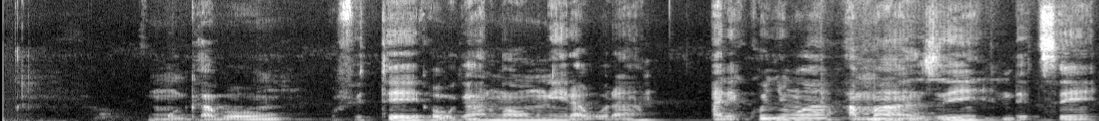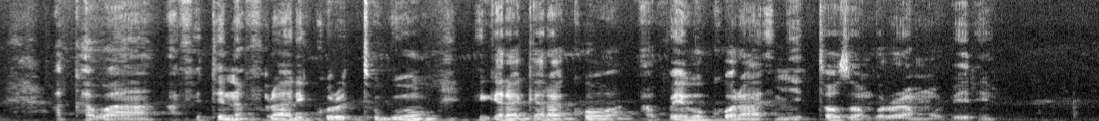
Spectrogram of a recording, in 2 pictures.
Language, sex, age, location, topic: Kinyarwanda, male, 18-24, Huye, health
